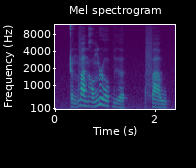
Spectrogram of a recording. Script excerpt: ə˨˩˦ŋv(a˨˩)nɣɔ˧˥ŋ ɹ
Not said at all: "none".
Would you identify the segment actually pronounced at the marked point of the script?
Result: a˧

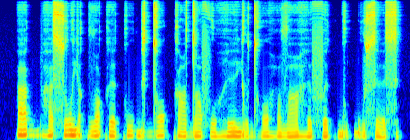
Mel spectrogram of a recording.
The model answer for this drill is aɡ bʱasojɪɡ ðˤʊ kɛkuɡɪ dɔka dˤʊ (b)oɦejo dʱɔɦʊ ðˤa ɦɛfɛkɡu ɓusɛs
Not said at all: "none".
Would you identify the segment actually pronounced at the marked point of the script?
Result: f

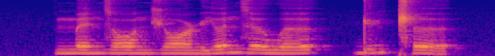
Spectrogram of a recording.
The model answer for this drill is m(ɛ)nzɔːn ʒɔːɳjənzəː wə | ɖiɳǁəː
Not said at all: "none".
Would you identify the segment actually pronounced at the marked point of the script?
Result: ɛ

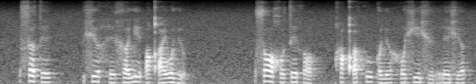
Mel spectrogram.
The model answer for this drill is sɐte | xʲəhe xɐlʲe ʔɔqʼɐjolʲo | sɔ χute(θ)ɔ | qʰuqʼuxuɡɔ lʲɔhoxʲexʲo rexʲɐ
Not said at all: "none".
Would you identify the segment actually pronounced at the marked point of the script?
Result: θ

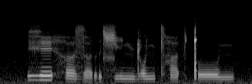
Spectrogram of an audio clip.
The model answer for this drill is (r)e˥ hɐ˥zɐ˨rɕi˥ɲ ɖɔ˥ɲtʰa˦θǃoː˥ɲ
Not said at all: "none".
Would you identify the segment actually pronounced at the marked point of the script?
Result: ɣ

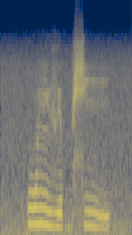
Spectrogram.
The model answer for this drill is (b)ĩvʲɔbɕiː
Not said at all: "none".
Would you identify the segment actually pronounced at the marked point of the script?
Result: w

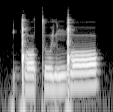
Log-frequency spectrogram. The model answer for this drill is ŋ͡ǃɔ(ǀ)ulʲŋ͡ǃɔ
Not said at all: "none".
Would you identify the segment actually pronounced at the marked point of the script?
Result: t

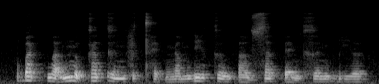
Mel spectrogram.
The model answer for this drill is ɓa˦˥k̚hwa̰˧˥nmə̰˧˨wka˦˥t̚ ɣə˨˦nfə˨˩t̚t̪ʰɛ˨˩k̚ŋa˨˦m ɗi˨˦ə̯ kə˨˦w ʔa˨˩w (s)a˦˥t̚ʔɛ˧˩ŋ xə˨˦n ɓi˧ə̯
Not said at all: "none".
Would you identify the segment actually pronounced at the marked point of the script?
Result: s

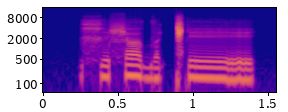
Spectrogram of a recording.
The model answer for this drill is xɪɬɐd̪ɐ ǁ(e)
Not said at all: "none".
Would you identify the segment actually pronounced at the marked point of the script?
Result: e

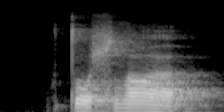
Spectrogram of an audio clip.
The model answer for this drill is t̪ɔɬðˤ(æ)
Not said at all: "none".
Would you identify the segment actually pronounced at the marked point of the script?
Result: a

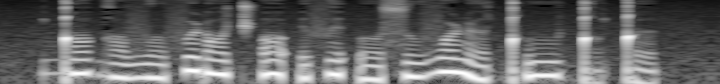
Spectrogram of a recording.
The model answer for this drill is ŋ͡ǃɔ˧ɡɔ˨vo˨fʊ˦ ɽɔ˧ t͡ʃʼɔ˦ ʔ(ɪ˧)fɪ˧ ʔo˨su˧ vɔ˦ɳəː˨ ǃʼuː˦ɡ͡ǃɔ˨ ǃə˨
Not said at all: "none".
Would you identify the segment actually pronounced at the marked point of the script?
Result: ɪ˨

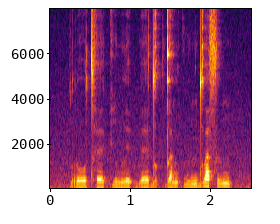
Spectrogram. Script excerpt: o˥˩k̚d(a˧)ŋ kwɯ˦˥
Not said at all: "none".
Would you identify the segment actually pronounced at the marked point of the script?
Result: a˧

